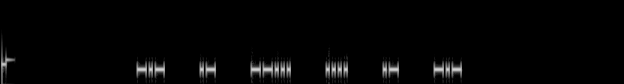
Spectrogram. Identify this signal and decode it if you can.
Morse code, heard as a keyed tone, about 40 wpm, spaced as for 19 wpm, 700 Hz. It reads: KA7HAK
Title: USA Call Signs - 6 Characters - 4x Character Spacing - 40wpm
